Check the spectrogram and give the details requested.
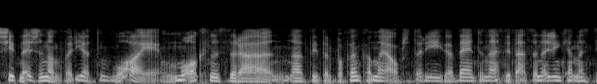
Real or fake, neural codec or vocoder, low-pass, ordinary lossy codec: fake; autoencoder, 22.05 kHz, a latent of 192 numbers a frame, VITS, trained on many speakers; 5.4 kHz; Opus, 32 kbps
